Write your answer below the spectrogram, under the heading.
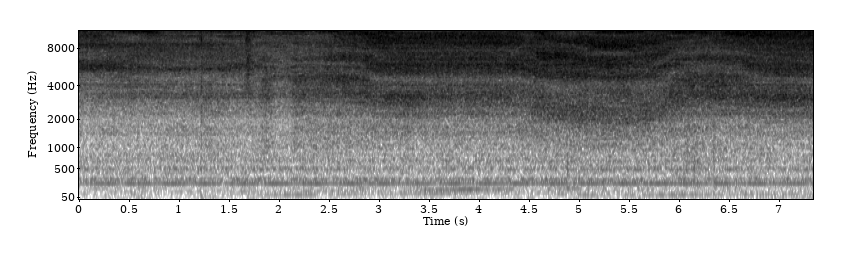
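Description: Hot air rework station blowing through a narrow nozzle onto a surface-mount component to desolder it: a soft, steady hiss of airflow that grows a little louder about two to three seconds in, over a faint steady low hum.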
